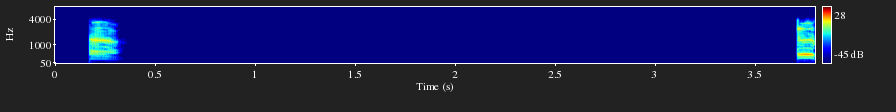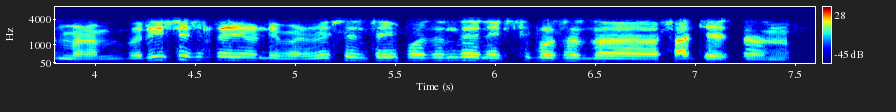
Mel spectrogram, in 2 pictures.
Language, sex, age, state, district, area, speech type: Telugu, female, 60+, Andhra Pradesh, Chittoor, rural, conversation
